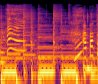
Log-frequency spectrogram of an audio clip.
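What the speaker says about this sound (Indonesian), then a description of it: "apa kau lihat kucing? Meow." A cat meows several times in quick succession, close and clear, over a bouncy children's song with music playing throughout.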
